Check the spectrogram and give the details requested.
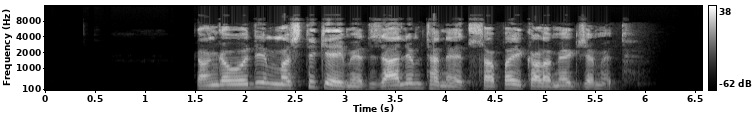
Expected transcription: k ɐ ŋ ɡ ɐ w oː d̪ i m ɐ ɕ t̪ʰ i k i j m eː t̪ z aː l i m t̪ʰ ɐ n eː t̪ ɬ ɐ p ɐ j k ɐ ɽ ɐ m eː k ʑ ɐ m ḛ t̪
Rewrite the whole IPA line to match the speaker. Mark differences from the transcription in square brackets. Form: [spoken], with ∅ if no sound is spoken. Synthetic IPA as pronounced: k ɐ ŋ ɡ ɐ w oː d̪ i m ɐ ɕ [t̪] i k [e] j m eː t̪ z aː l i m t̪ʰ ɐ n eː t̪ ɬ ɐ p ɐ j k ɐ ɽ ɐ m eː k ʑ ɐ m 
